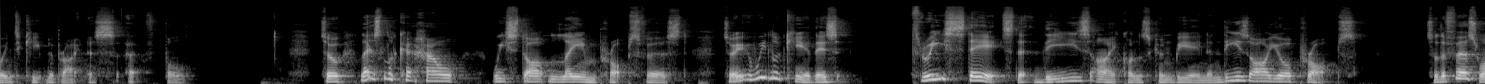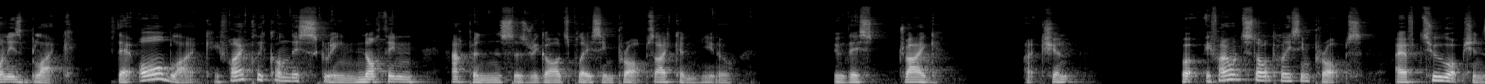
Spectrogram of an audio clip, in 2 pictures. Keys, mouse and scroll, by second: 1.1 click, 17.1 click, 17.6 click, 18.0 click, 18.8 click, 19.6 click, 20.0 click, 20.6-22.0 drag, 22.3-22.9 drag, 23.4-24.5 drag.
